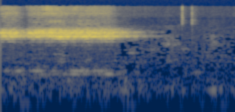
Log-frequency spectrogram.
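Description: A sudden shrill, high-pitched alarm- or buzzer-like tone that starts abruptly, holds for about a second and then fades away.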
